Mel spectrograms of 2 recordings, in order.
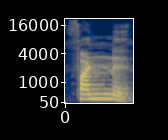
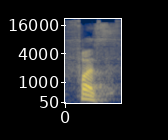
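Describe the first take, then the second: First: A clear n sound is pronounced in the word. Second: The n sound is silent in the word. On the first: The speaker calls it wrong. "ஃபன்னு அப்படின்னு படிக்கக்கூடாது" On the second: The speaker calls it right. "So அது silent"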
